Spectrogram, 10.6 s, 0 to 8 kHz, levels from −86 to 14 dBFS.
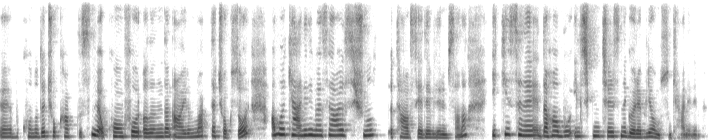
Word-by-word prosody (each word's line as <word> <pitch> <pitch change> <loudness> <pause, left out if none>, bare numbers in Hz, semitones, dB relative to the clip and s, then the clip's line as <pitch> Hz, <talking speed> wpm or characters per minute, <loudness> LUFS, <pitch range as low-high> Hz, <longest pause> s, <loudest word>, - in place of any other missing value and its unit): Eee, 210 0 -2
bu - - -13
konuda 215 +3 -2
çok 240 -1 -5
haklısın 225 +8 +1
ve - - +5
o - - -2
konfor 235 +1 +2
alanından 215 +2 +1
ayrılmak 210 +6 -2
da 250 - -1
çok 190 -7 -4
zor. - - +3 0.3
Ama 335 -1 +5
kendini 305 -1 +4
mesela, 290 0 +2
şunu 295 +1 0 0.3
tavsiye 185 -2 -3
edebilirim 175 -2 -2
sana. 275 - -3 0.4
2 295 +4 +1
sene 290 -4 +2
daha 255 0 +3
bu 260 -2 -2
ilişkinin 245 +2 -2
içerisinde 245 0 -2
görebiliyor 200 0 +1
musun 165 0 -5
kendini? 320 - -10
245 Hz, 165 wpm, -19 LUFS, 210-290 Hz, 0.4 s, ve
